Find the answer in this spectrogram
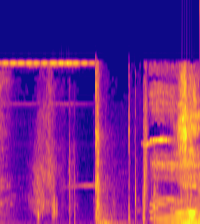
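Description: A dull thunk about a second in, with a few faint clicks around it; a voice starts speaking near the end.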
